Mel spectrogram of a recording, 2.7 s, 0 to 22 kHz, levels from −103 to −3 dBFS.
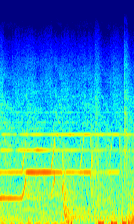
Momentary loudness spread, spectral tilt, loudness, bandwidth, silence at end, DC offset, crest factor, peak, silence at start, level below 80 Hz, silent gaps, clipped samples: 9 LU; -7 dB/octave; -29 LUFS; 9 kHz; 0 s; under 0.1%; 12 dB; -16 dBFS; 0 s; -38 dBFS; none; under 0.1%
